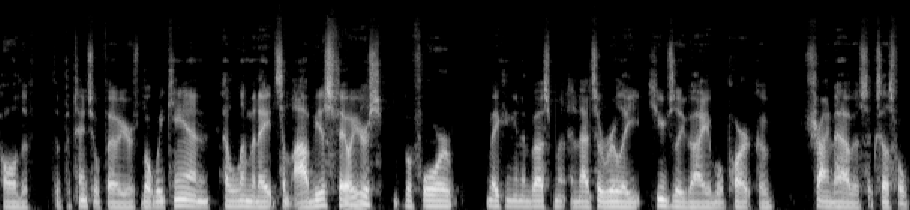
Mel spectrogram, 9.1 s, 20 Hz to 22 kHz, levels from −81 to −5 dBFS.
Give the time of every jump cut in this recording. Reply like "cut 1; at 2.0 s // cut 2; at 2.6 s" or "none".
cut 1; at 2.2 s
